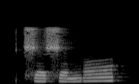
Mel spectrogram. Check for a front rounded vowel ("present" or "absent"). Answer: present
